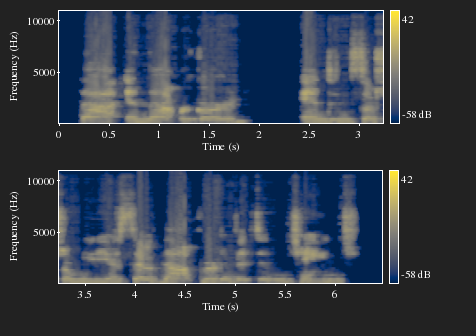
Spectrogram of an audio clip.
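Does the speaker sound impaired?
Yes: ALS; attends ALS clinic.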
